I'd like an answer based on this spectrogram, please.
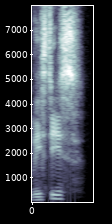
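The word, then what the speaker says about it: ληστής: You kept saying the word, if I heard you right, listis, but I thought it was lestes. Yeah, and this is another thing. Like, I'm getting a lot of criticism for it. Listis is a Greek word.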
